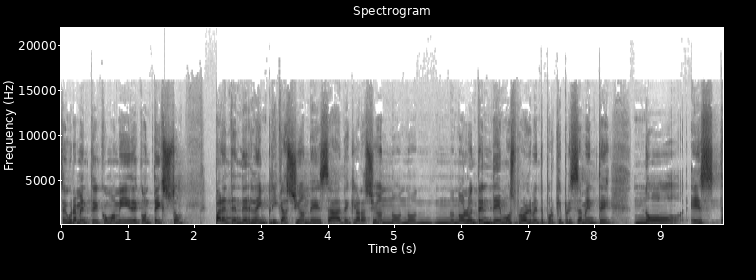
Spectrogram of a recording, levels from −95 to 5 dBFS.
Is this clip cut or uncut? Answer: uncut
